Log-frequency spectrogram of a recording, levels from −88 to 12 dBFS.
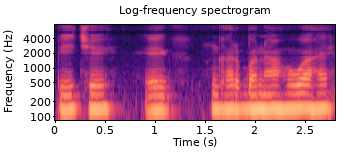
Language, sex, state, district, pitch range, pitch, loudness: Hindi, male, Himachal Pradesh, Shimla, 135-145 Hz, 145 Hz, -11 LUFS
